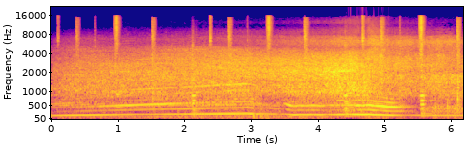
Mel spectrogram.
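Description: Mini Cooper S R53's supercharged 1.6-litre four-cylinder accelerating, its note rising, dipping briefly about three and a half seconds in, then rising again and dropping away as the car passes about five seconds in, with tyres hissing on the wet road.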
